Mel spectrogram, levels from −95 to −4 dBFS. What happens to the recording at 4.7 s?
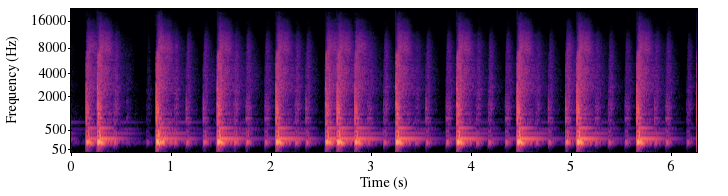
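Nothing goes wrong at 4.7 s: the music plays through that moment intact, with no dropout, click or other fault.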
